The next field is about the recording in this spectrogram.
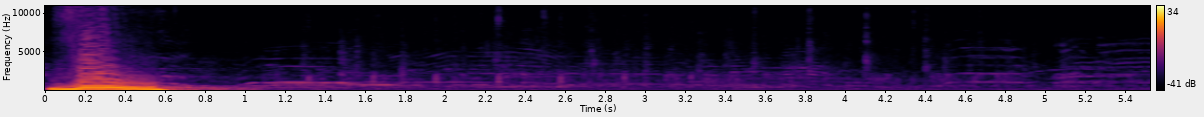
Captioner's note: audience applauding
